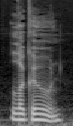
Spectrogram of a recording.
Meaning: A shallow body of water separated from deeper sea by a bar
- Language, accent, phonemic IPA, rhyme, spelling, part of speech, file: English, US, /ləˈɡuːn/, -uːn, lagoon, noun, En-us-lagoon.ogg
